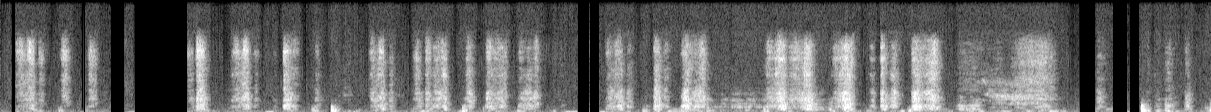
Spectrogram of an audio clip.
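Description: Sharpie felt-tip marker writing on a sheet of paper: faint, short strokes in clusters with brief pauses between words.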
